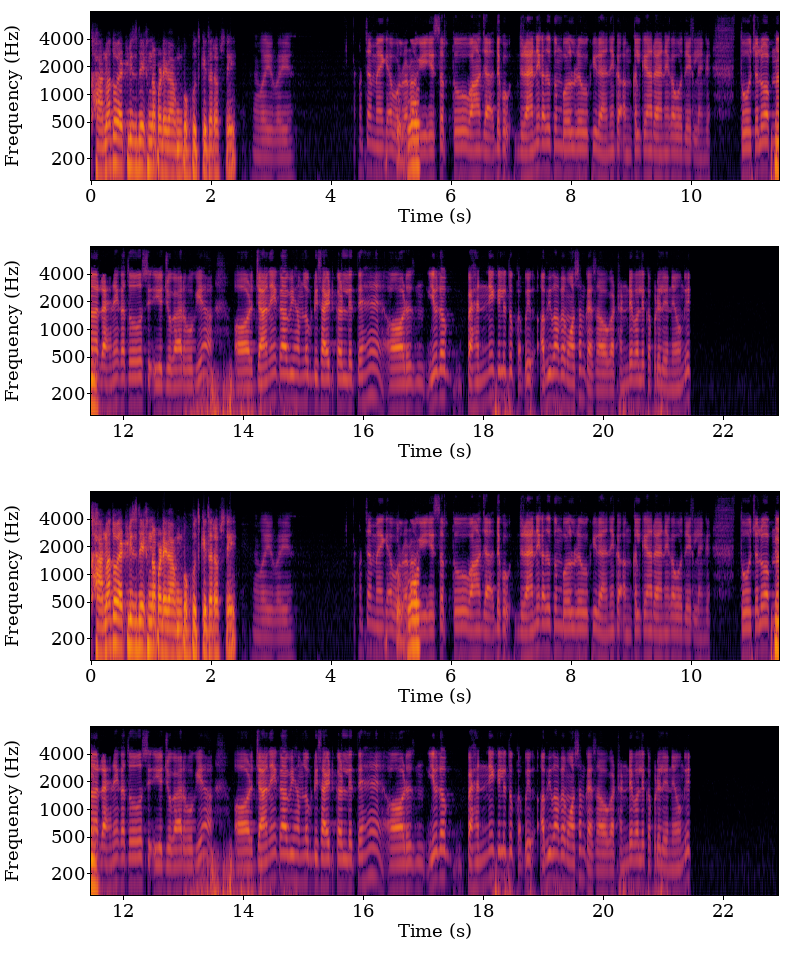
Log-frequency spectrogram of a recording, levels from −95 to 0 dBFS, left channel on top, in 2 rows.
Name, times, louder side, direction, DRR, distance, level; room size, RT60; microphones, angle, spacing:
voice 1, 0.0-2.4 5.1-5.5 11.4-11.6, right 4 dB, 50° right, 0.6 m, -28 dB
voice 2, 2.7-3.4 4.5-21.5, left 1 dB, 10° left, 2.1 m, -38 dB
head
